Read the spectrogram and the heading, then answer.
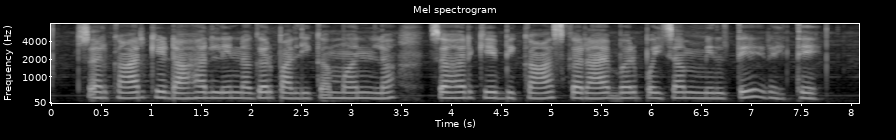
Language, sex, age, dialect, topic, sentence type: Chhattisgarhi, female, 51-55, Western/Budati/Khatahi, banking, statement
